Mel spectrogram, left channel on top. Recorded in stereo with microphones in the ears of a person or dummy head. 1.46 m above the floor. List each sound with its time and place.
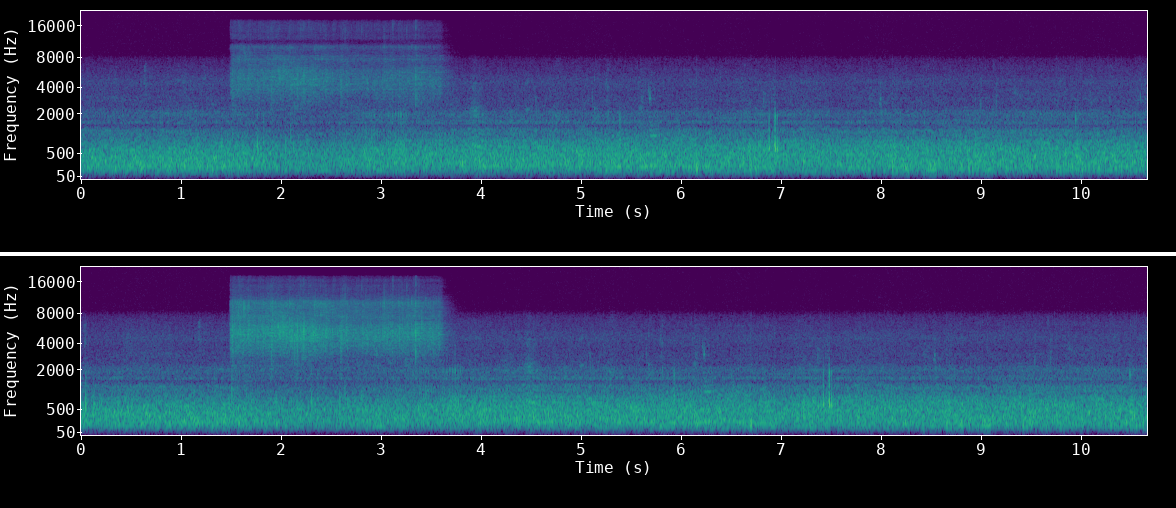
1.5 s frying: 30° right (ahead or behind), 1.1 m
